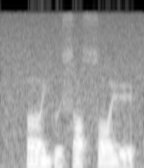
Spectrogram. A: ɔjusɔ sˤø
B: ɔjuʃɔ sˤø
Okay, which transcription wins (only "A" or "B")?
A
